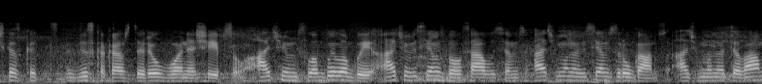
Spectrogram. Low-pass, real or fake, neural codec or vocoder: 7.2 kHz; fake; codec, 16 kHz, 6 kbps, DAC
